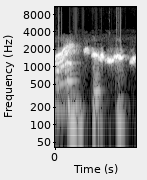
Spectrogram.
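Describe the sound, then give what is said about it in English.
Someone whistles a bright, wavering melody, the notes sliding smoothly from one to the next, with low instrumental chords pulsing underneath. “You will be in style if you pucker up your lips and keep a whistling all the while.”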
